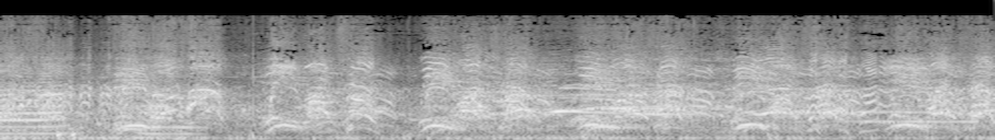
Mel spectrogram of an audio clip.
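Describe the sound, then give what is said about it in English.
A large protest crowd in Ottawa, Canada, waving Canadian flags and shouting and chanting "We want Trump" together, many overlapping voices rising in loud repeated cries that fill the whole clip, with bursts of yelling and some scattered laughter. “Everybody's waving Canadian flags, screaming, "We want Trump."”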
